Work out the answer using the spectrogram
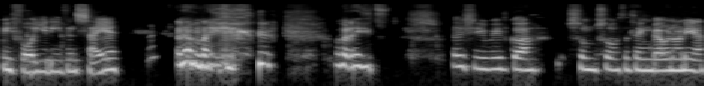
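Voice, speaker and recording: Somewhat breathy, a woman with a Liverpool accent speaks at a moderate pace and fairly high pitch with ordinary pitch variation and long, frequent pauses, in a dry, close sound with no echo. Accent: Liverpool (Scouse), noticeable. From Liverpool, England. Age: 20s. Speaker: small business owner, football artist. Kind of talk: casual chat.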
